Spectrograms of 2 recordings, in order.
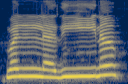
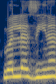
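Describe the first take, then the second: First: वल्लज़ीना slowly recited with thin dh, never z; soft dhal. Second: वल्लज़ीना spoken quickly with z in place of dhal; wrong z sound. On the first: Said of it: "हमने कैसे पढ़ना है". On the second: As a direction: show the mistake: buzzing z in वल्लज़ीना, no long stretch. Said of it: "इसको जा नहीं पढ़ना". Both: Shown as a demonstration.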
